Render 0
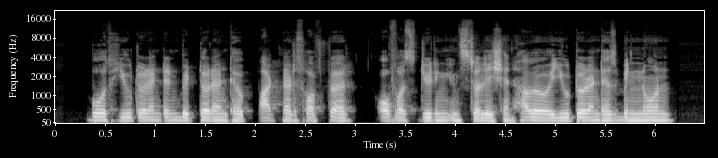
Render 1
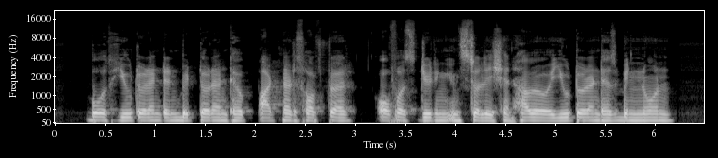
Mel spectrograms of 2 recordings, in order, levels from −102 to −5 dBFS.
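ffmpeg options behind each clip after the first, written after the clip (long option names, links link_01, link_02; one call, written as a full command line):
ffmpeg -i in.wav -af "equalizer=frequency=400:width_type=o:width=0.33:gain=10,equalizer=frequency=3150:width_type=o:width=0.33:gain=-7,equalizer=frequency=5000:width_type=o:width=0.33:gain=-6,acompressor=threshold=-25dB:ratio=4" out.wav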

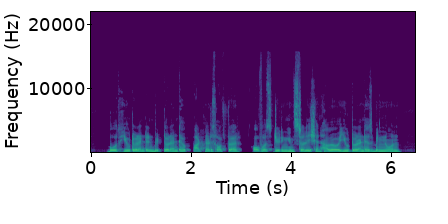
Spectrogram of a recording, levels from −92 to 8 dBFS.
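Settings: ffmpeg -i in.wav -af "alimiter=limit=-21dB:level=0:latency=1:release=79,volume=1dB" out.wav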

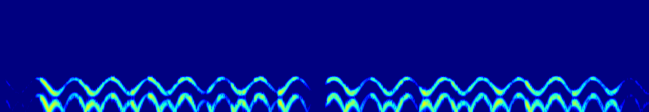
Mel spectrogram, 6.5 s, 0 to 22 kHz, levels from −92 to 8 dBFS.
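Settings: ffmpeg -i in.wav -af "asuperpass=centerf=410:order=20:qfactor=5.8,aeval=exprs='val(0)*sin(2*PI*520*n/s+520*0.7/2.7*sin(2*PI*2.7*n/s))':channel_layout=same,volume=2.5dB" out.wav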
